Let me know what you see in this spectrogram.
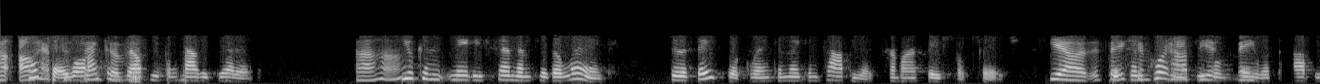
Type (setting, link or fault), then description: link, phone line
